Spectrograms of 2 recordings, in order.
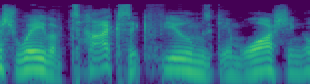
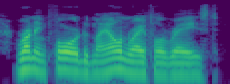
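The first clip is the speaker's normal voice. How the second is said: ordinary delivery, nothing marked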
